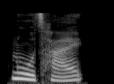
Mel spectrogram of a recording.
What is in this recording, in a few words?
"木材", Chinese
